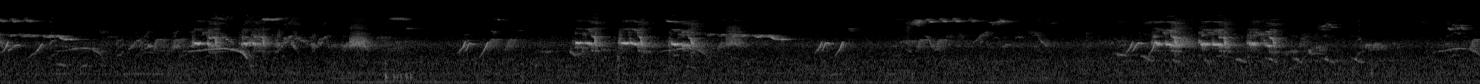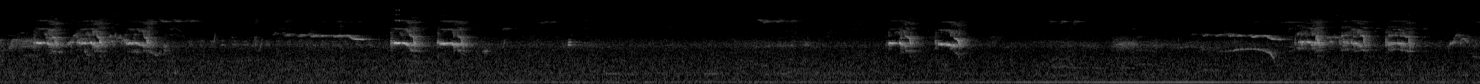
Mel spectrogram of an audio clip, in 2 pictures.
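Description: Songbirds singing: short phrases of high chirps and whistled notes coming every few seconds, over a faint steady background hiss.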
